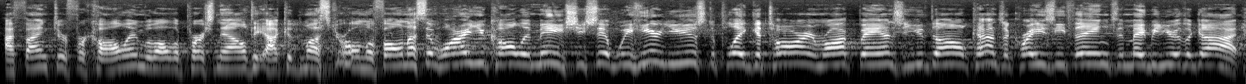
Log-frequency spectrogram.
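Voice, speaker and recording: A man giving a storytelling talk, acting out dialogue with lively changes of voice. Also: very high voice, fast talker, hardly any pauses. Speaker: speaker. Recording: speaker in a hall with long reverb.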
